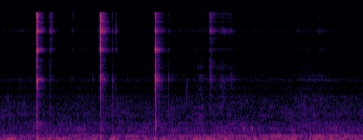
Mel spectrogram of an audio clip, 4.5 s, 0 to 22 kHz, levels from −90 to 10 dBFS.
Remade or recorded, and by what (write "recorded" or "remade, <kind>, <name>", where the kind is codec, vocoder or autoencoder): remade, codec, SNAC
